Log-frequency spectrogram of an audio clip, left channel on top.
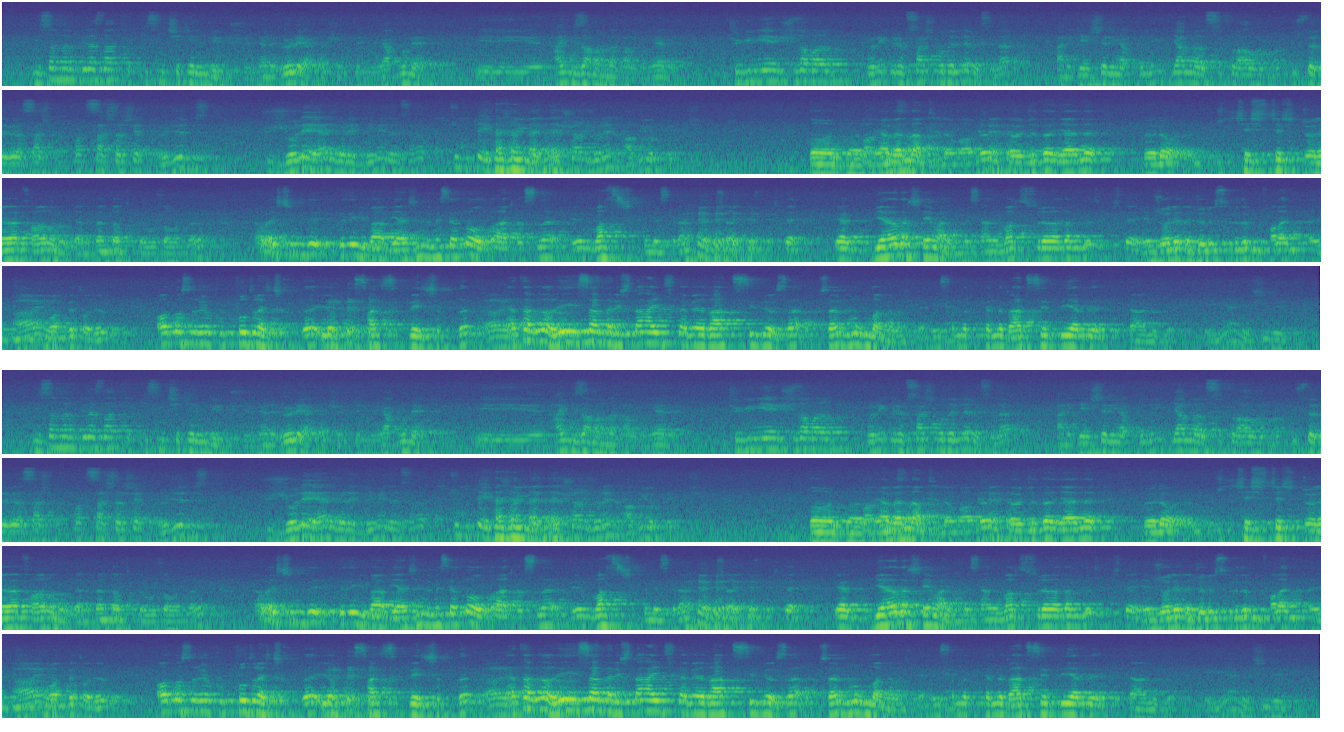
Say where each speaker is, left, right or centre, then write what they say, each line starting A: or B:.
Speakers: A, on the left; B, on the right.
A: insanların biraz daha tepkisini çekerim diye düşünüyorum. Yani öyle yaklaşıyorum kendime. Ya bu ne? E, hangi zamanda kaldın? Yani çünkü niye şu zamanın örnek veriyorum saç modeline mesela hani gençlerin yaptığı ne? Yanları sıfır aldırmak, üstlerde biraz saç bırakmak, saçları şey yapmak. Önceden biz şu jöle ya jöle yemin ederim sana kutu kutu
B: <laughs>
A: evde jöle giderdi. Ya şu an jölenin adı yok benim için.
B: Doğru doğru.
A: Baktığın
B: Ya ben
A: zaman
B: de hatırlıyorum
A: yani.
B: abi.
A: <laughs>
B: Önceden yani böyle e, çeşit çeşit jöleler falan olurdu yani.
A: Hı
B: Ben
A: hı.
B: de hatırlıyorum o zamanları. Ama şimdi dediğin gibi abi yani şimdi mesela ne oldu? Arkasına bir Vax çıktı mesela.
A: <laughs>
B: Ondan sonra herkes işte ya bir aralar şey vardı mesela hani Vax süren adam diyordu ki işte e, jöle ne? Jöle sürülür mü falan hani gibi
A: Aynen.
B: bir muhabbet oluyordu. Ondan sonra yok pudra çıktı.
A: <laughs>
B: Yok saç spreyi çıktı.
A: Aynen.
B: Ya tabii ne oluyor? İnsanlar işte hangisinde böyle rahat hissediyorsa bu sefer bunu kullanmaya başlıyor.
A: E,
B: İnsanlar
A: Ya,
B: kendini rahat hissettiği yerde devam ediyor.
A: e, yani şimdi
